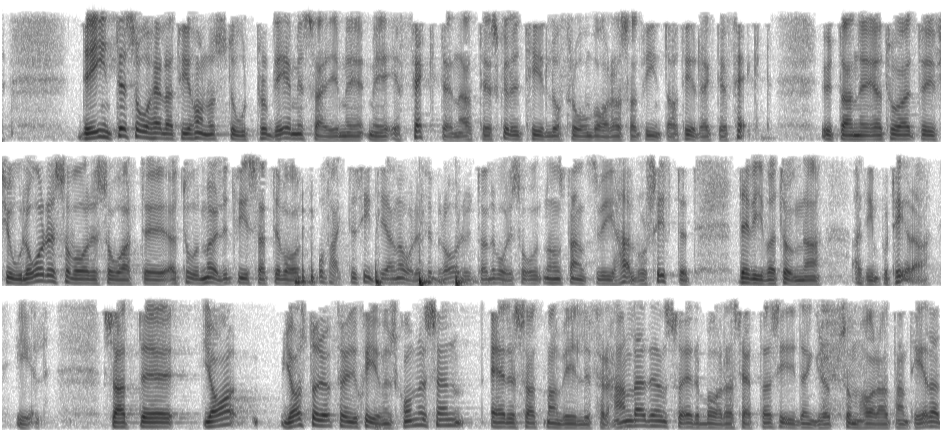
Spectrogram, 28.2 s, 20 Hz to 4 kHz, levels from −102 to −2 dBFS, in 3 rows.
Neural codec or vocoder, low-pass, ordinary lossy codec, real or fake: none; 3.6 kHz; MP3, 32 kbps; real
